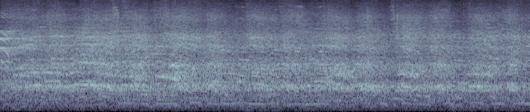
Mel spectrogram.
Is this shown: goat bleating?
no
